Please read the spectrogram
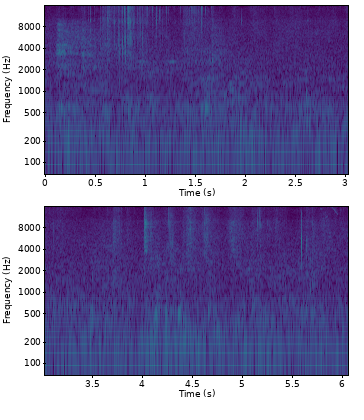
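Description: Quiet chewing of a custard tart, with a few faint soft mouth clicks, over the low steady background hum of a quiet airport terminal.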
